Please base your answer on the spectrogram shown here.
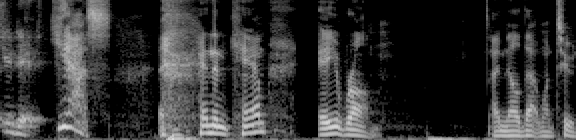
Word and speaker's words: Kam Ayrom: And then Kam Ayrom.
